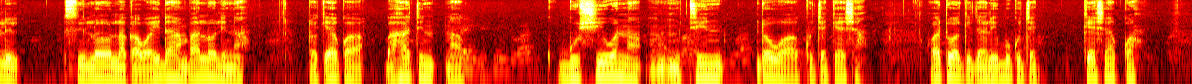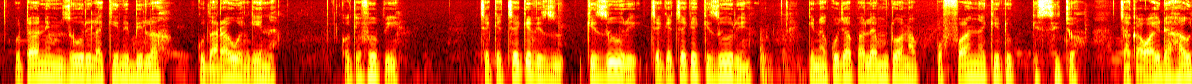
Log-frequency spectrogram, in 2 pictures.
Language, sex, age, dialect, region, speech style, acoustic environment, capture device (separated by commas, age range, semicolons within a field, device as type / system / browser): Swahili, male, 18-24, Kenya - Nairobi Sheng-influenced, Kenya, happy, nature; silence, desktop / Linux / Chrome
